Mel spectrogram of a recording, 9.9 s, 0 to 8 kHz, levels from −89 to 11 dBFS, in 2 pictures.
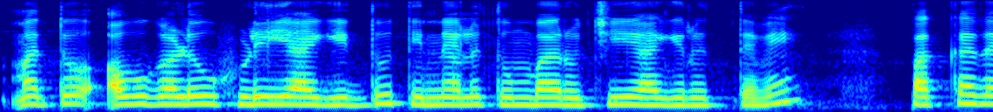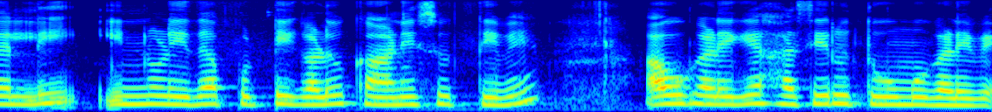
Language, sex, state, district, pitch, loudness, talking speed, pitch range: Kannada, female, Karnataka, Chamarajanagar, 215 Hz, -28 LUFS, 85 wpm, 205-225 Hz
